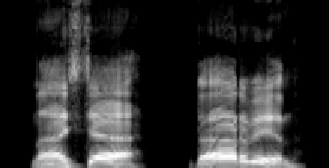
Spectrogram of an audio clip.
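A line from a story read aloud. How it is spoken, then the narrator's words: Shout. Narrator (Russian): крикнул Петров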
